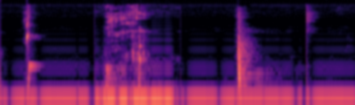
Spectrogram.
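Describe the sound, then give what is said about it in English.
Legacy Whiskey being poured into a glass: a hollow plop, a short burst of gurgling liquid, then a few sharp glassy knocks and clunks, with no talking. “I'm going to pour myself another.”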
